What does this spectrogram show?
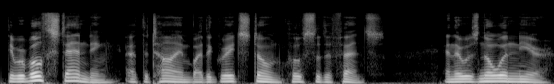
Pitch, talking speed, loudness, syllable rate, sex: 120 Hz, 225 wpm, -18 LUFS, 5.9 syllables/s, male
